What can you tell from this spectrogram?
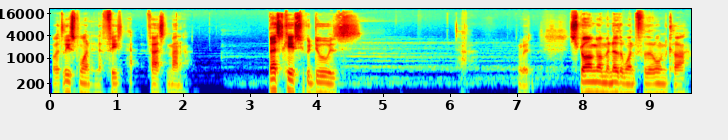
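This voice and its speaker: A man voicing a jaded garage owner in his early forties during a tabletop role-play, gruff and businesslike. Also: lowish voice, fairly even intonation, measured pace, pauses often, fairly bright tone, soft background music. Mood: weary.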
